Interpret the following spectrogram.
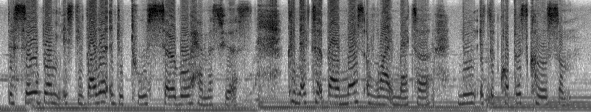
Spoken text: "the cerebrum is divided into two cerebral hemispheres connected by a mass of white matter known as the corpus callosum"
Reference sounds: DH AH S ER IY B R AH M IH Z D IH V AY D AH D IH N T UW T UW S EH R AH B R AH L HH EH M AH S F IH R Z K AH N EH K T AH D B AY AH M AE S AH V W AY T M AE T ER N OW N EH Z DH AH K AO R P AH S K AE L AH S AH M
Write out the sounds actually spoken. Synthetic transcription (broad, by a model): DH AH S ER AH B R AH M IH S D IH V AY D AH D IH N T UW T UW S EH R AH B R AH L HH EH M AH S F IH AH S K AH N EH K T AH D B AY AH M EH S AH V W AY T M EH T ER N OW N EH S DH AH K AO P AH S K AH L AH S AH M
